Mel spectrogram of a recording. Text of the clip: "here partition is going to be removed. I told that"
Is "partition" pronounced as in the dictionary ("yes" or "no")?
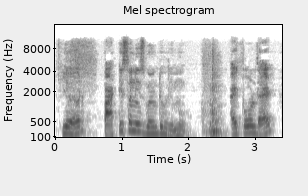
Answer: no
